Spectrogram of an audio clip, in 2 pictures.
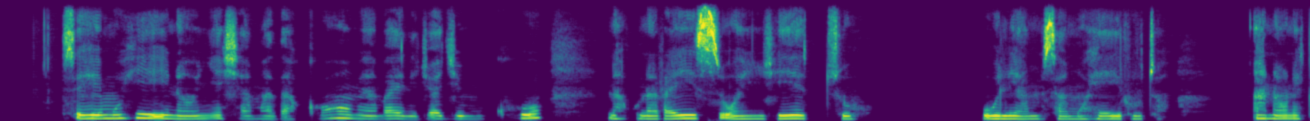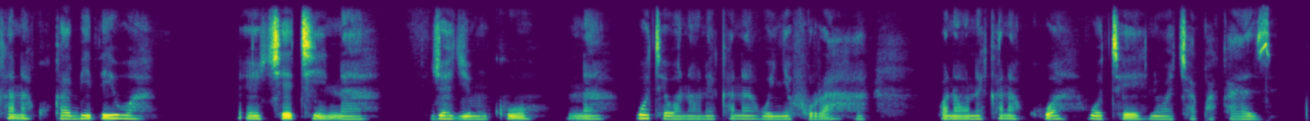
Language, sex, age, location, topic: Swahili, female, 25-35, Nakuru, government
